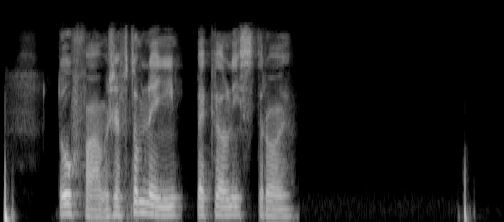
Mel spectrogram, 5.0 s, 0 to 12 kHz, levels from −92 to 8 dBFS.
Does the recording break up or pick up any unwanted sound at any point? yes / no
no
